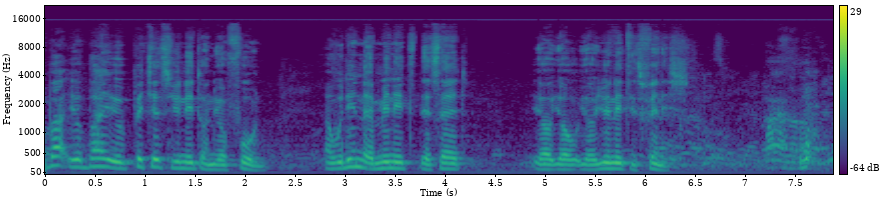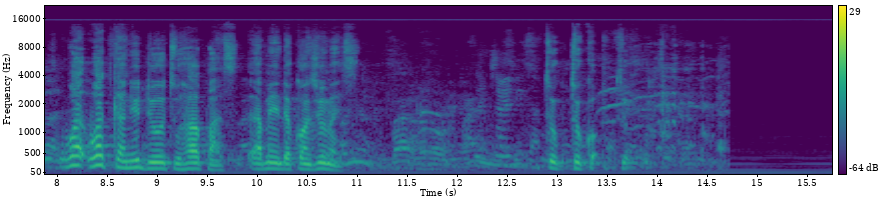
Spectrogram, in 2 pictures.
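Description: A man speaks steadily into a microphone, in short bursts with pauses.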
